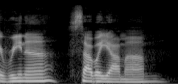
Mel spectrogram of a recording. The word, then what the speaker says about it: Rina Sawayama: Lucid by Rina Sawayama.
